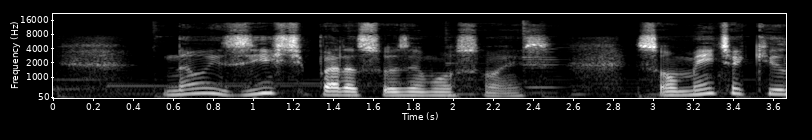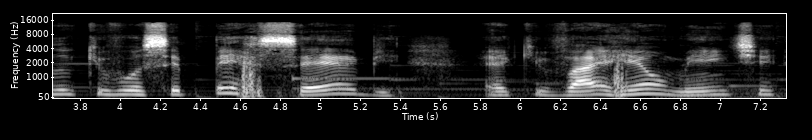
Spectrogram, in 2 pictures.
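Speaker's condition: No condition

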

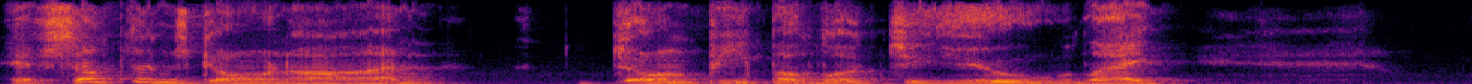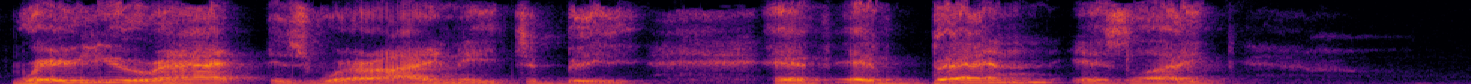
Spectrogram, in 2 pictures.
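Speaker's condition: Gunshot injury to voice box; shot 15 times

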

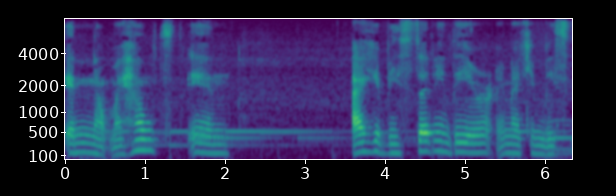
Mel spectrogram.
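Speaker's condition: Stroke with stutter; hands not working

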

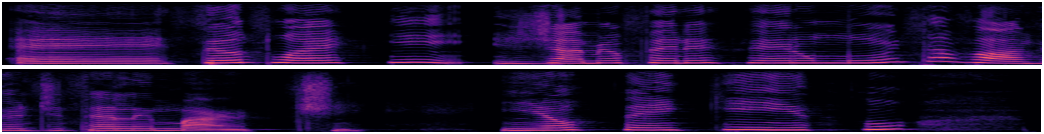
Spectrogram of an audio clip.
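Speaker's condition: Cleft palate; congenital cleft palate, rehabilitated, velum fails to direct airflow, part of air escapes through nose; nasal air escape, extra vocal fold effort for intelligibility, hoarse or voiceless after long speaking

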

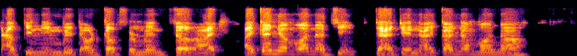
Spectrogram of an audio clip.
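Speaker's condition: Cerebral palsy

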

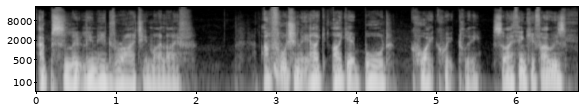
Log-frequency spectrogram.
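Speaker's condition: No condition

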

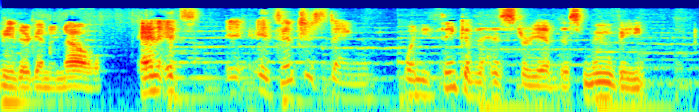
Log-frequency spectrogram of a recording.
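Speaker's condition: No condition

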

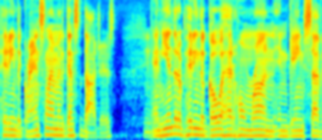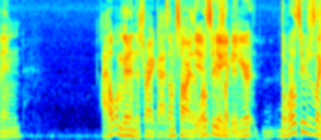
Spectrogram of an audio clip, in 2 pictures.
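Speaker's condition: No condition

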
